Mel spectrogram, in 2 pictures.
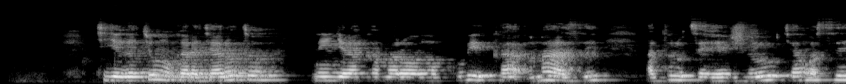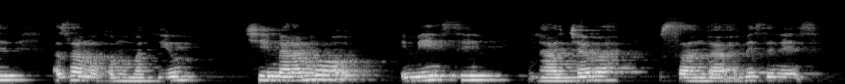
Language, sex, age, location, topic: Kinyarwanda, female, 36-49, Kigali, education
